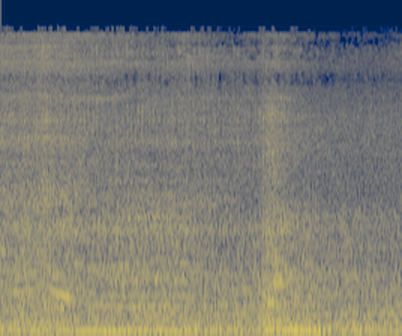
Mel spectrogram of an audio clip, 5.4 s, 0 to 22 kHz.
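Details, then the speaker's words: Suzuki Access BS6 scooter after the crankshaft with the noisy bearing was replaced by a new crank: a steady, even idle with a brief clean rev and no knock or rumble; normal running. "लगा अब ये new crank है। इसमें कोई भी sound नहीं है।"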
